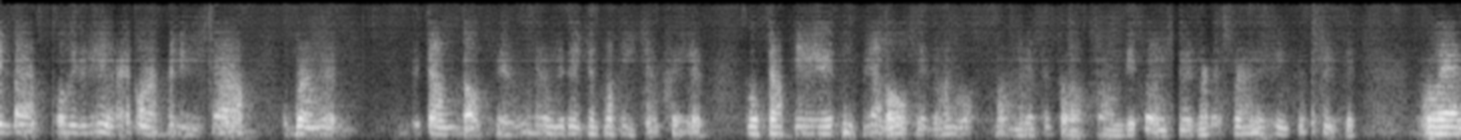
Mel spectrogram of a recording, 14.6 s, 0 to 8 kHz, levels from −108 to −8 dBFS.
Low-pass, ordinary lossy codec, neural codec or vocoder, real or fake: 7.2 kHz; MP3, 64 kbps; codec, 44.1 kHz, 0.9 kbps, DAC; fake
